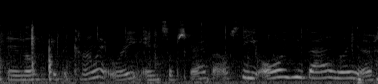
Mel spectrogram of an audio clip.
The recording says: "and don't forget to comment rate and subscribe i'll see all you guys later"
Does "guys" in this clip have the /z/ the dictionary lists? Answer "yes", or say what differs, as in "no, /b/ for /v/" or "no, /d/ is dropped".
yes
